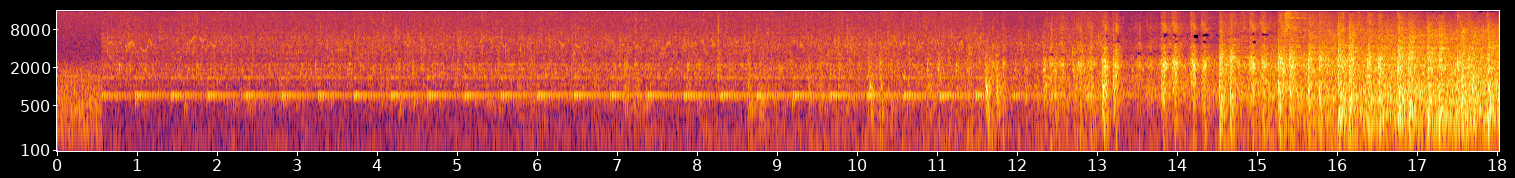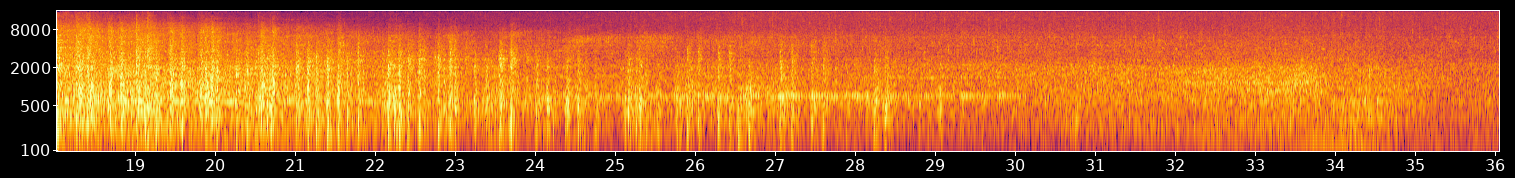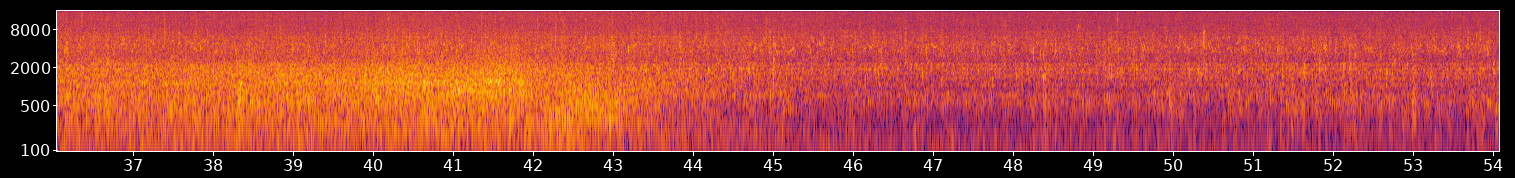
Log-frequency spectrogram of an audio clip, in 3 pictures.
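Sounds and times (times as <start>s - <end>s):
train wheels clacking over rail joints: 0.6s - 43.9s.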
